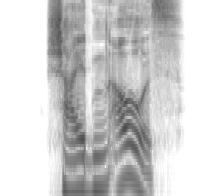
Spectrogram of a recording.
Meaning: inflection of ausscheiden: 1. first/third-person plural present 2. first/third-person plural subjunctive I
- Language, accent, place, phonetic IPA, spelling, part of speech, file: German, Germany, Berlin, [ˌʃaɪ̯dn̩ ˈaʊ̯s], scheiden aus, verb, De-scheiden aus.ogg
